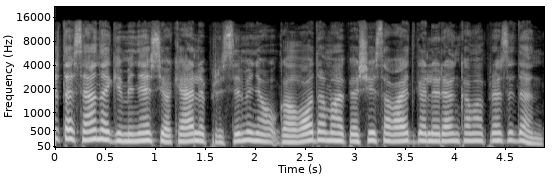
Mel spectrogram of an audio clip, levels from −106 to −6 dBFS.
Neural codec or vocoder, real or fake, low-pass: none; real; 14.4 kHz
